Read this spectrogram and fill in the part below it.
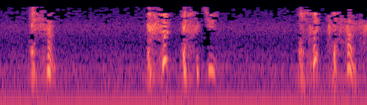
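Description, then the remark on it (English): Hillary Clinton coughs in a repeated fit while speaking: three clusters of harsh, raspy coughs spaced a couple of seconds apart, moderately loud, with quiet pauses between bursts. “Coughing.”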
